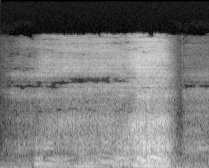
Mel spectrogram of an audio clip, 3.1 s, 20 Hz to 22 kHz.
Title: 🐽 いびきの音 / Snoring Sleep Sound 2025/05/26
